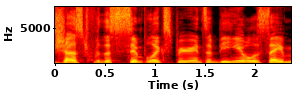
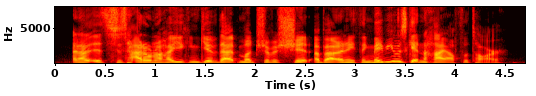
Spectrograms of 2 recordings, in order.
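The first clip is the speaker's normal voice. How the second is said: plain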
